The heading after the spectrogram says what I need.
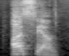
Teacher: विवृत मतलब जिसके उच्चारण में आपका मुंह पूरा खुल जाए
